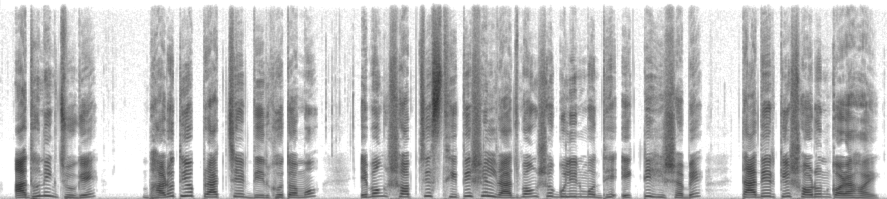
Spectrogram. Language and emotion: Bengali, neutral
